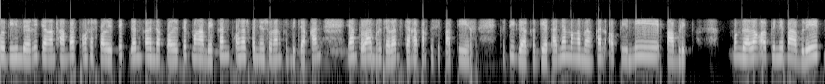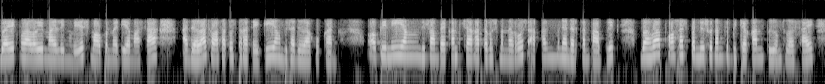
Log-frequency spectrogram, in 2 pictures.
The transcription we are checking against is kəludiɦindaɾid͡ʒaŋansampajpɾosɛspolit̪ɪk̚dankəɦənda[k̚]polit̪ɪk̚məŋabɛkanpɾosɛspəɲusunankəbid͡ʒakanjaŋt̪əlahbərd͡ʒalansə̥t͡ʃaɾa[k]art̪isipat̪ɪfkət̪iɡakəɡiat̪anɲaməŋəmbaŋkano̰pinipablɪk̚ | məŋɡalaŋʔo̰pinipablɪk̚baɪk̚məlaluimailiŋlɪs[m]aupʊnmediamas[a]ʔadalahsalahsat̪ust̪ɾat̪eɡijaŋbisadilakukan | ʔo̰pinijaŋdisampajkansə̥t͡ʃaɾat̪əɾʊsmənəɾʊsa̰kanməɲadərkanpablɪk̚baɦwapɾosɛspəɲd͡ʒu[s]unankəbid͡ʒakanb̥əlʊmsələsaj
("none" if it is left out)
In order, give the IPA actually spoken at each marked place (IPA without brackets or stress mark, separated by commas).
k̚, p, m, a, s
